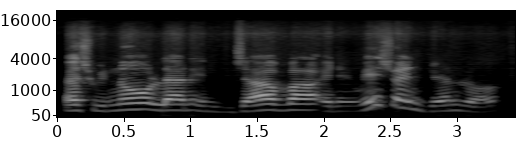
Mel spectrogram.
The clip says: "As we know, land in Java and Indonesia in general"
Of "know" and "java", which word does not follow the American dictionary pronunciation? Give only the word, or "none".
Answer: none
